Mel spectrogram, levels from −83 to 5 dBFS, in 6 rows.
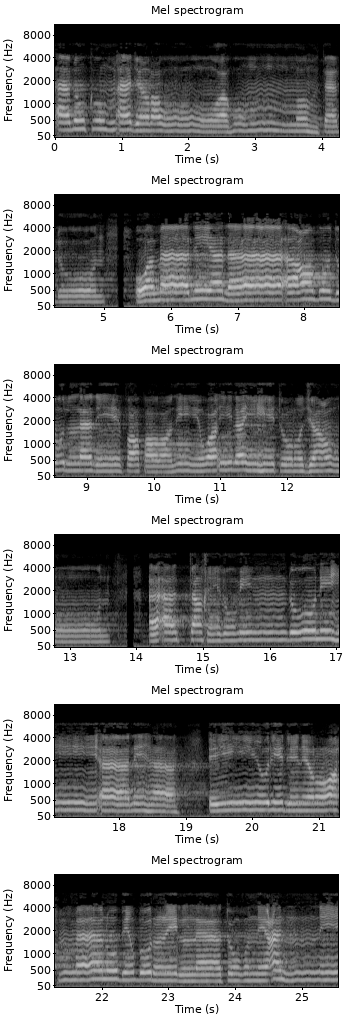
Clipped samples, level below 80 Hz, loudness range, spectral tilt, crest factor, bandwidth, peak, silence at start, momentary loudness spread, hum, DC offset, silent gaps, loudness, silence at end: under 0.1%; -58 dBFS; 7 LU; -5.5 dB/octave; 14 dB; 6.6 kHz; -10 dBFS; 0 s; 11 LU; none; 0.3%; 5.22-5.26 s, 13.89-13.93 s; -24 LUFS; 0 s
